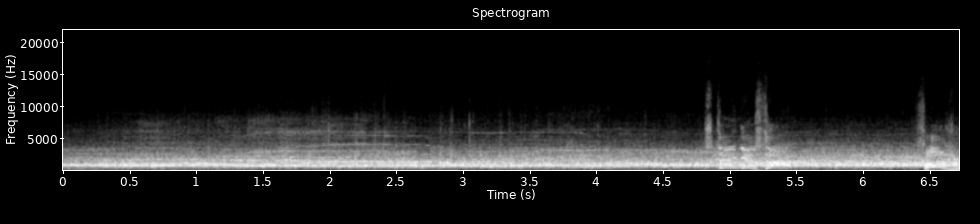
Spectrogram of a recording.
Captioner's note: crowd cheering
